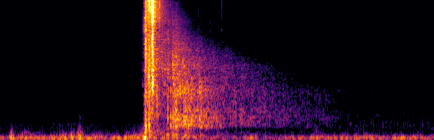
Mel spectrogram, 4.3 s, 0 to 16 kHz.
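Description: A single shot from a Mossberg 500 .410 pump shotgun firing a 3-inch shell, about a second and a half in, with a reverberating tail that fades over about a second.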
